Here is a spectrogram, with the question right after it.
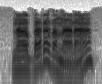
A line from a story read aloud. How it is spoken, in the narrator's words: Dezhnev's laugh boomed out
